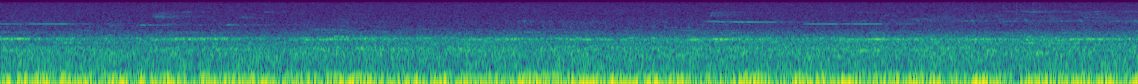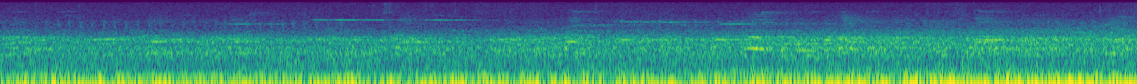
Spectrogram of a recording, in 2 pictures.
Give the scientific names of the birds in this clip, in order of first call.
Branta canadensis, Melospiza melodia, Poecile atricapillus, Megaceryle alcyon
